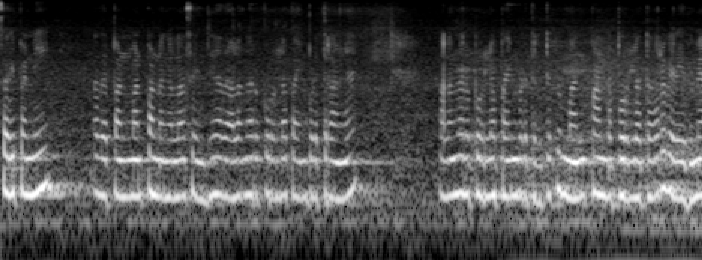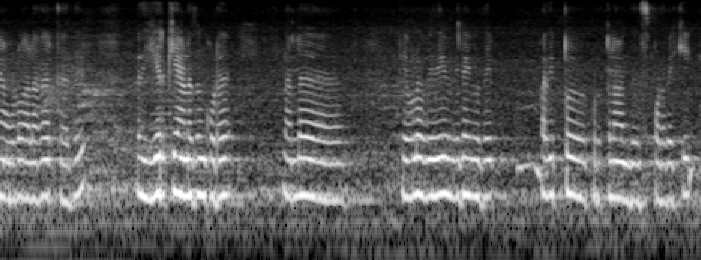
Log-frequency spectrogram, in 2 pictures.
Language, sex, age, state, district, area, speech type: Tamil, female, 45-60, Tamil Nadu, Perambalur, urban, spontaneous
